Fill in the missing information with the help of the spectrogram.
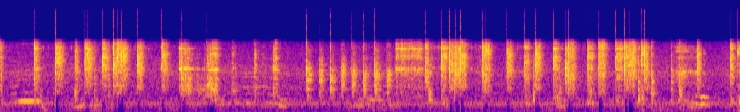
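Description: Air hockey being played: plastic mallets hitting the puck and the puck clacking off the table's rails, in quick irregular strikes that come thickest in the middle. A steady hum from the table's air blower runs underneath.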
